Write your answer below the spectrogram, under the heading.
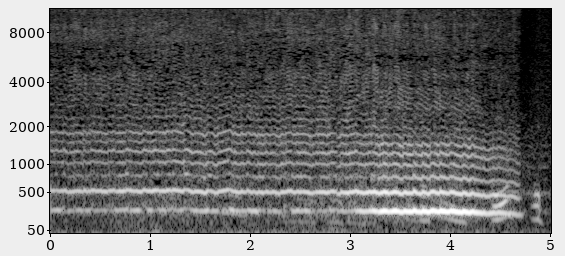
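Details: Honey bees at a hive box being checked give a steady, droning wing buzz, low and slightly wavering, swelling louder before cutting off.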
